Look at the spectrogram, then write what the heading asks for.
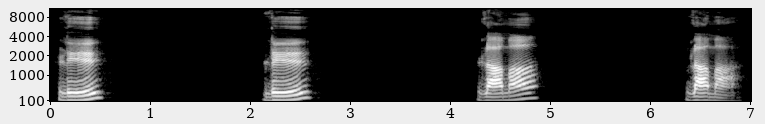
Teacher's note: This sound is actually somewhere between an L and an R sound. When pronouncing this sound, your tongue should strike the gum ridge behind your upper teeth in a quick, rapid motion. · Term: 리을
